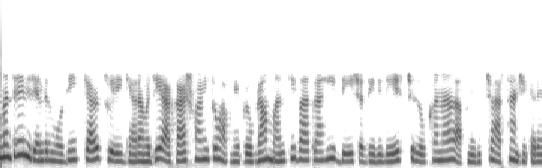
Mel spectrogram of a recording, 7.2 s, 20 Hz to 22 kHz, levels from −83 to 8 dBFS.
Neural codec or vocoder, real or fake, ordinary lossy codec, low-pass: codec, 16 kHz, 2 kbps, X-Codec, HuBERT features, trained on balanced general audio; fake; none; 3.6 kHz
